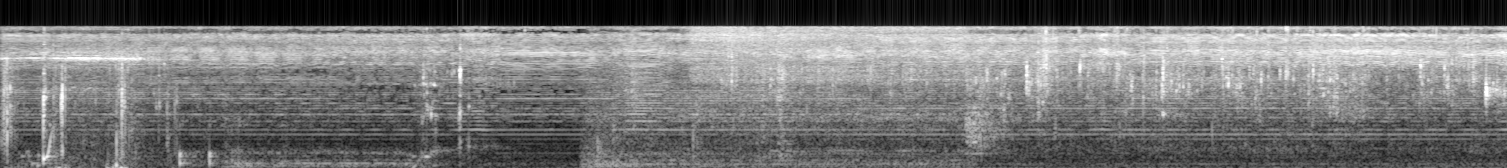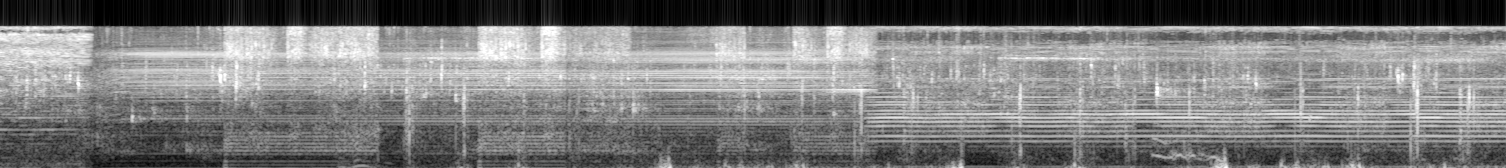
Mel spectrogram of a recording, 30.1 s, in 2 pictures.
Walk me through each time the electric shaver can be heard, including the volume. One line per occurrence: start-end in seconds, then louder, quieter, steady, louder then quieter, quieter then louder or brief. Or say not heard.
0.0-30.1 louder.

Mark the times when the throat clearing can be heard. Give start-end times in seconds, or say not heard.
26.6-27.4.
